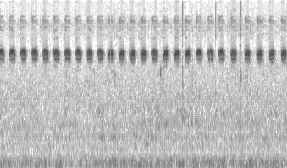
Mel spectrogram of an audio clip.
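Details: Courtship song of a cricket at night: steady high-pitched chirps repeating around three to four per second, each short pulse alike, with a couple of faint clicks and a low hum underneath.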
